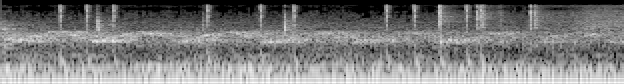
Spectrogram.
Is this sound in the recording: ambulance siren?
yes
